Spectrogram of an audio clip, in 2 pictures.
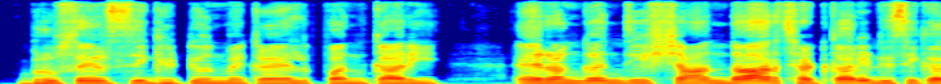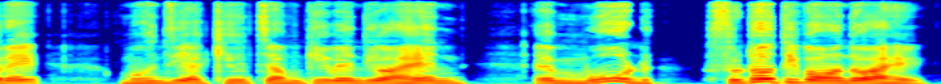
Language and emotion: Sindhi, happy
